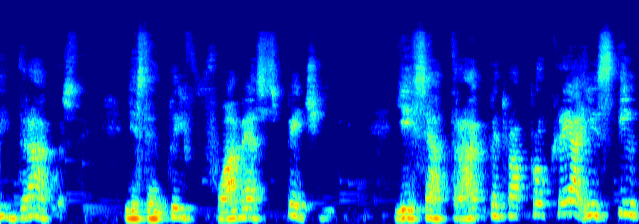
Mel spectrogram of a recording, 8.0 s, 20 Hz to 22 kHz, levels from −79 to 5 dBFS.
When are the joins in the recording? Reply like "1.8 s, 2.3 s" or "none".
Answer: none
